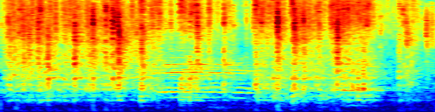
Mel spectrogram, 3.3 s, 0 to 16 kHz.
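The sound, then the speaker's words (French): Twelve ewes entering a milking parlour one after another on an organic sheep farm in the Basque Country: irregular clattering and knocking of hooves and metal stalls at moderate loudness, continuing throughout. “donc les brebis elles rentrent là, l'une après l'autre, elles sont 12. La première passe la tête ici dans la tâche, elle se bloque et on lui donne un peu d'aliment.”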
